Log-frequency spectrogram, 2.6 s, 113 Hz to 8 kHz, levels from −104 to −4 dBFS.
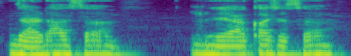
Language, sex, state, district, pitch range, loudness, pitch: Konkani, male, Goa, North and South Goa, 120-130 Hz, -21 LUFS, 125 Hz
